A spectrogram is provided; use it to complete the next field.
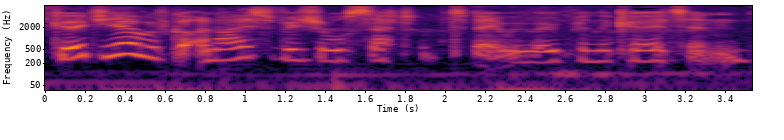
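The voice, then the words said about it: Hoarse, strained voice. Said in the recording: “I'm losing my voice quite badly today.”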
